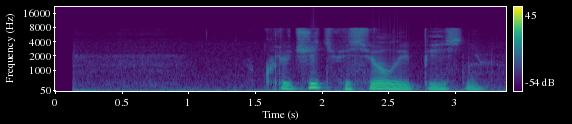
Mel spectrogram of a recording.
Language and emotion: Russian, sad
